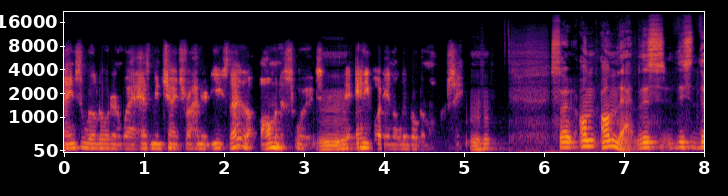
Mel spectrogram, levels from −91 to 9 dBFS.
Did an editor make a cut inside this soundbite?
no; 0 cuts

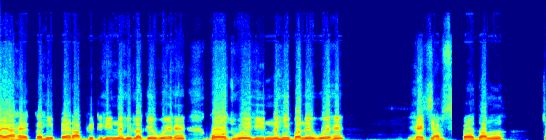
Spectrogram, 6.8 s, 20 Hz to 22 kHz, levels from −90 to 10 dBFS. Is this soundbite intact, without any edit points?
no; 1 cut; at 5.6 s

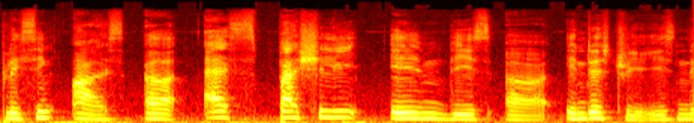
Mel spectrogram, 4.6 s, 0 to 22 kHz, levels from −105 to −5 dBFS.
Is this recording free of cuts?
yes; 0 cuts

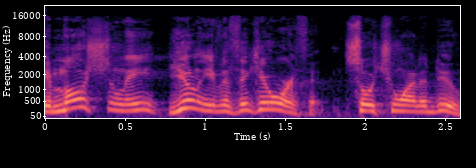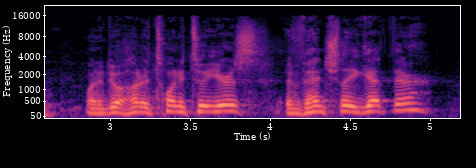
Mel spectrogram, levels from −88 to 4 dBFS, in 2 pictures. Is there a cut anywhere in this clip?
yes; 2 cuts; at 1.8 s, 2.7 s

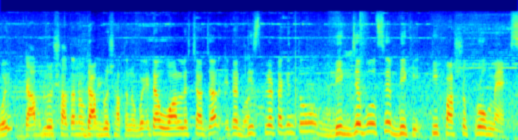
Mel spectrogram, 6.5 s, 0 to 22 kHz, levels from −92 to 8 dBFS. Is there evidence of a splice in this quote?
yes; 1 cut; at 5.3 s

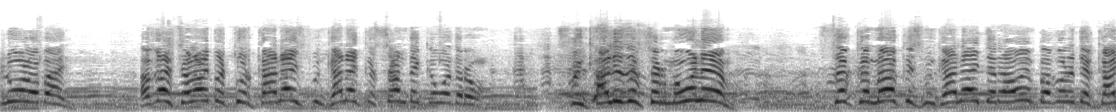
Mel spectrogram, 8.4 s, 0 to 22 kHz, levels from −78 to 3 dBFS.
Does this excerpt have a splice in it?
no; 0 cuts

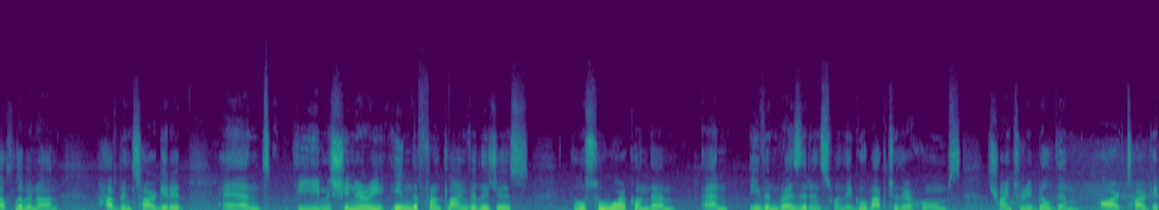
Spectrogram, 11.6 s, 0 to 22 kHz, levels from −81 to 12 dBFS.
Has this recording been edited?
yes; 1 cut; at 2.0 s

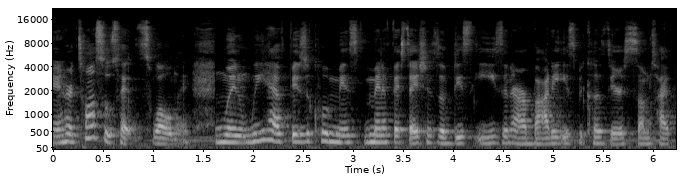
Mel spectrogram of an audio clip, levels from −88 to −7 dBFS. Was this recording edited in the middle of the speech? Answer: yes; 1 cut; at 1.6 s

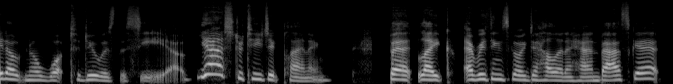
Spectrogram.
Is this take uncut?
no; 1 cut; at 4.5 s

